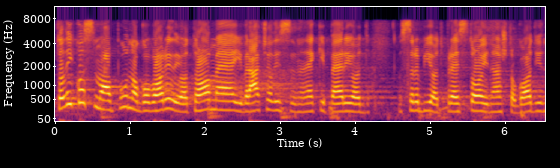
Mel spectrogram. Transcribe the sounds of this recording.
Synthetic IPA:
t̪olikosmopunoɡoʋoɾiliot̪omeiʋɾat͡ɕalisenanekipeɾiod̪ | sr̩bijeod̪pɾest̪oinɛʃt̪oɡod̪in

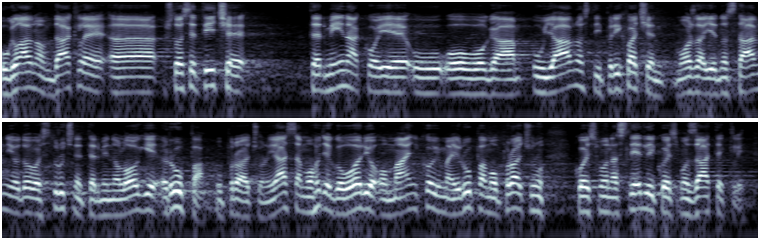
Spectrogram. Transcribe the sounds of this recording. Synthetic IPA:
uɡlˠaʋno̞md̪akle̞ʃt̪o̞se̞t̪iːt͡ʃe̞ | t̪e̞ɾmiːnako̞jijeuoʋo̞ɡaujaːʋno̞st̪ipɾixʋat͡ɕe̞nmo̞ʒd̪aje̞d̪no̞st̪aʋnieo̞d̪o̞ʋo̞jst̪ɾut͡ʃne̞t̪e̞ɾmino̞lˠo̞ɡije̞ɾuːpa̰upɾo̞ɾat͡ʃunujaːsamo̞ːʋd̪je̞ɡo̞ʋo̞ɾio̞ʔomaɲko̞ʋimaiɾuːpamaupɾo̞ɾat͡ʃunu | ko̞jesmo̞nasʎʲeːd̪iliko̞jesmo̞zat̪e̞klḭ

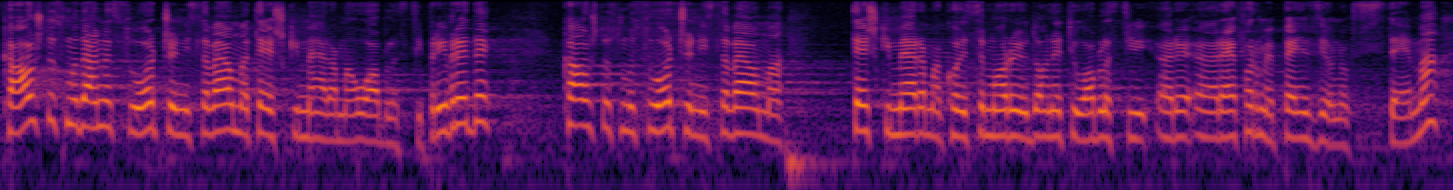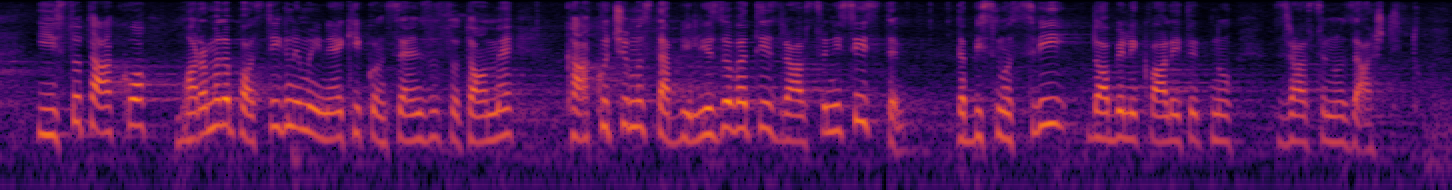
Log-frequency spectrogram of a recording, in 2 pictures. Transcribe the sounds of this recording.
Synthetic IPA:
kao̞ʃt̪o̞smo̞d̪anasːuot͡ʃe̞nisaʋeomat̪eːʃkimːeɾamauoblˠast̪ipɾiʋɾe̞d̪e̞ | kao̞ʃt̪o̞smo̞suot͡ʃe̞nisaʋeoma | t̪eːʃkimːeɾamako̞jese̞mo̞ːɾajud̪o̞ne̞t̪iuo̞blast̪iɾefo̞ɾme̞penzionoɡsi̥st̪eːma | iist̪o̞t̪ako̞mo̞ːɾamod̪apo̞st̪iɡnemo̞inekiko̞nsenzusot̪o̞me̞ | kako̞t͡ɕemost̪abilizo̞ʋat̪izd̪ɾaʋst̪ʋe̞nisist̪e̞m | d̪̥abismosʋid̪o̞bilikʋalit̪et̪nu | zd̪ɾaʋst̪ʋe̞nuza̰ːʃt̪i̥t̪u̥

